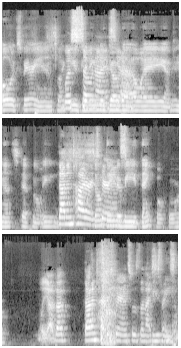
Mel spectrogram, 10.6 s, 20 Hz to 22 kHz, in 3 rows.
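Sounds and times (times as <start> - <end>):
speech: 0.2 - 7.2, 7.8 - 10.6
sneeze: 9.0 - 9.5.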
